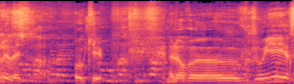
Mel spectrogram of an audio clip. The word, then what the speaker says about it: Neves: C'est bien ça la prononciation de Neves? Neves. Neves.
